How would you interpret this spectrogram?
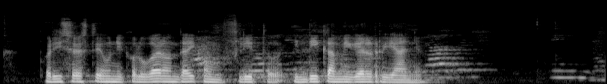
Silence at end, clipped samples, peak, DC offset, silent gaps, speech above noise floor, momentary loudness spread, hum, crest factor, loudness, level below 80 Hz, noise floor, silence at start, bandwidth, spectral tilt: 0 s; under 0.1%; 0 dBFS; under 0.1%; none; 45 dB; 16 LU; none; 18 dB; -17 LUFS; -48 dBFS; -61 dBFS; 0.45 s; 7.8 kHz; -8 dB/octave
